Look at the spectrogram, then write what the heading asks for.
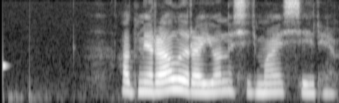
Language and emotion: Russian, neutral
